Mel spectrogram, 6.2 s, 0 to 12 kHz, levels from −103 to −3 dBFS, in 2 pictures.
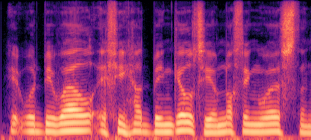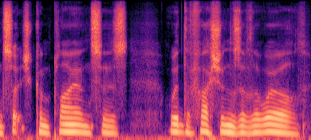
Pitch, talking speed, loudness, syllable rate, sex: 130 Hz, 205 wpm, -16 LUFS, 4.8 syllables/s, male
